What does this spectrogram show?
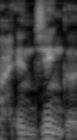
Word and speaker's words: Njinga: Netflix, African Queen, Nzinga, or Njinga is really the pronunciation of her name.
